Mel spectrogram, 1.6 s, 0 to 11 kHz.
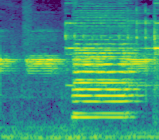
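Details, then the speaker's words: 2017 Lexus RX450 with StarLine S96 alarm/immobiliser, unlocked with factory key but no tag: chirp then loud steady multi-tone alarm blare during start attempt; engine won't start, phone alert sent. "Alarm is going off. So now if he attempts to start the vehicle, won't start. Yeah, won't start."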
